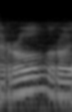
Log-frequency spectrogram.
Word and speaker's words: rho: Sehingga disimpulkan dari persamaan ini R adalah rho, ini cara membacanya rho itu adalah hambatan jenis, rho kalikan L per A.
